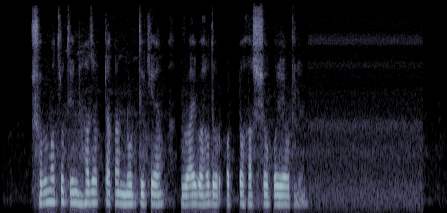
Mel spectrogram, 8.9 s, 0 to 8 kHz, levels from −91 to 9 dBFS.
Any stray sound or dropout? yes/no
no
